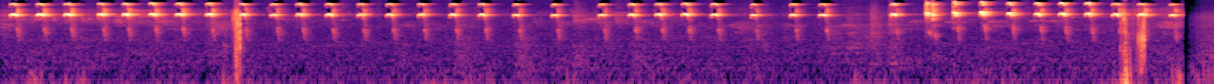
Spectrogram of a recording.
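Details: Squirrel calling insistently: a long series of sharp, high chirps, about two or three each second, kept up steadily for the whole stretch, with a couple of brief knocks in the background.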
